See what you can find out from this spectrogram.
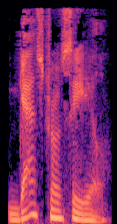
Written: gastrocoel

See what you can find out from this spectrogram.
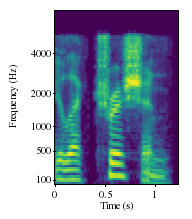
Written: electrician

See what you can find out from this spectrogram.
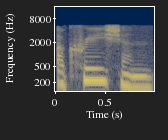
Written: accretion

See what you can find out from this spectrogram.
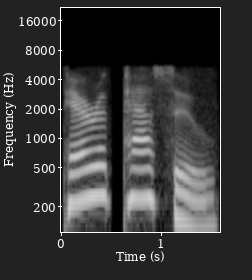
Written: pari passu

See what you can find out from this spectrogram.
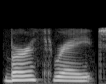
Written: birthrate

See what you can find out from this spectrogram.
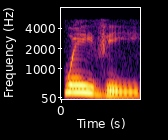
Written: wavy

